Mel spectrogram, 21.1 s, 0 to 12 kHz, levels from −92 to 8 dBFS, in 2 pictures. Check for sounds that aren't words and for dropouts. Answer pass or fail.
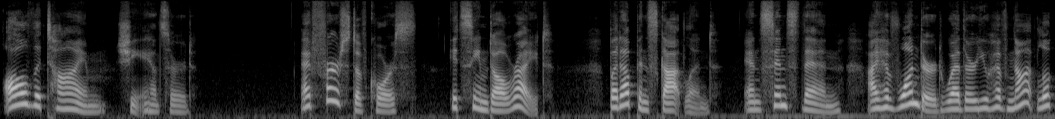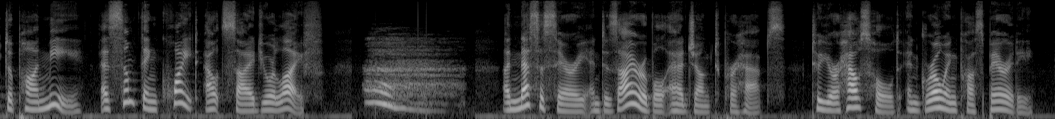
fail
